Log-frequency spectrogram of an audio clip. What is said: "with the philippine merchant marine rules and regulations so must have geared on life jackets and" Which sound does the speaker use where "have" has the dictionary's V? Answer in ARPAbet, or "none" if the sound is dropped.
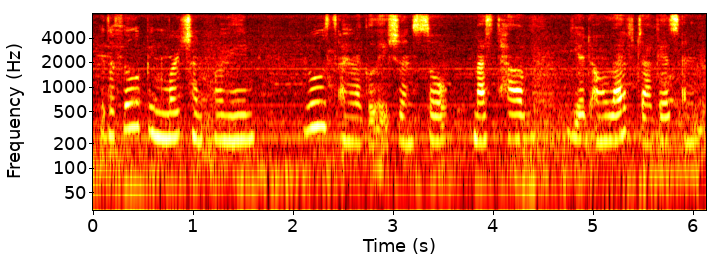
V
